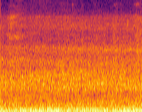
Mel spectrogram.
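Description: Heavy goods truck's diesel engine running close by as the truck rolls slowly past, a steady low rumble.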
